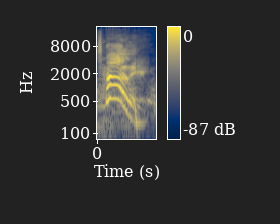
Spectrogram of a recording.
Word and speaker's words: Telly: The name's Tally. Rhymes with Nelly. LIKE, WHOA, NELLY.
